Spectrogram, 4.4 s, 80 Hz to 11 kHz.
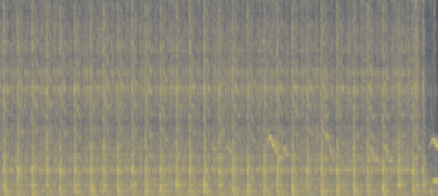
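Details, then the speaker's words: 2004 Jeep Grand Cherokee no-start, weak battery on a jump pack: slow, steady starter cranking at about three and a half turns a second that never fires; tach showed no movement while cranking, suggesting a crank sensor input problem, not yet confirmed. "I did not see the tack move just as a guide that is suggesting an input problem"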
